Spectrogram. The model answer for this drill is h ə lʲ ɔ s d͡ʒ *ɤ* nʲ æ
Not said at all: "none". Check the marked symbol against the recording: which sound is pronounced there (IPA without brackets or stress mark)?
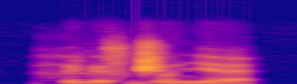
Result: ɔ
